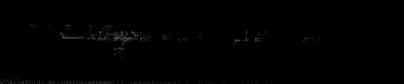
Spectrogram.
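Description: Near silence with faint bird chirping: scattered short, high chirps over a low hum, cutting off a little after three seconds in.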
